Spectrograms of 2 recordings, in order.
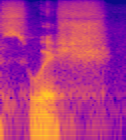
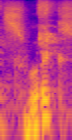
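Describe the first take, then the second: First: The name ends with an 'sh' sound. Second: The name ends with a 'ks' sound.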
